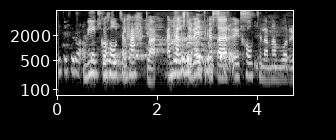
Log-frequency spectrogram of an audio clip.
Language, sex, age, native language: Icelandic, female, 11, Icelandic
